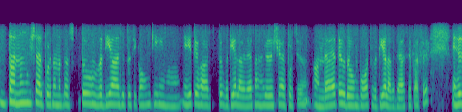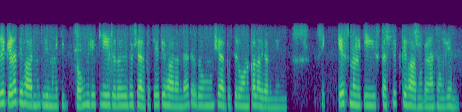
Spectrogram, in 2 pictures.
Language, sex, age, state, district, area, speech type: Punjabi, female, 18-30, Punjab, Hoshiarpur, urban, conversation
